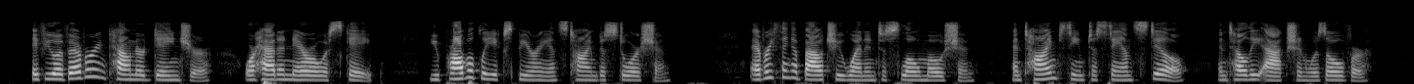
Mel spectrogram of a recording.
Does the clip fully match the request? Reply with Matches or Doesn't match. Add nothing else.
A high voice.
Matches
